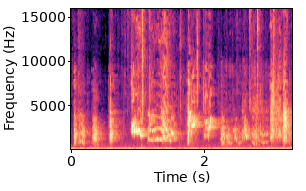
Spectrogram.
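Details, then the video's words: Pet budgies warble and chirp in twisting, slurred notes, with clicks and rapid squawky chatter over a low hum. "BUDGIES CHIRPING SOUND"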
